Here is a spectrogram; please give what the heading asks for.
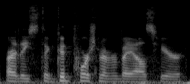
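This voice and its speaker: A man's voice: medium pitch, steady tone, rapid-fire, sharp tone. A man as game master in a voice call, explaining things in a rambling, self-correcting way. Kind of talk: casual game chat. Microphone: voice call microphone.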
